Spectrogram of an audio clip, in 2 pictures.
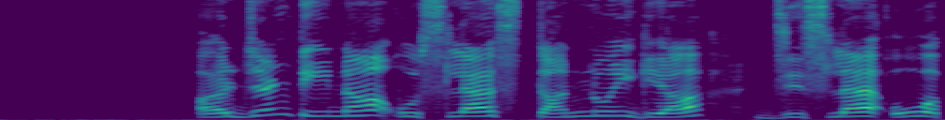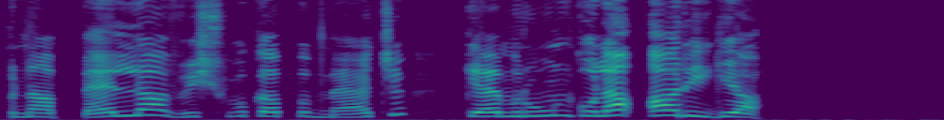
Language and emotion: Dogri, surprised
